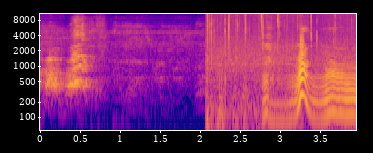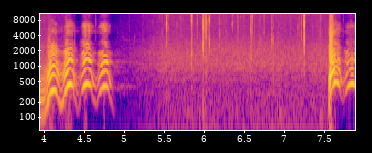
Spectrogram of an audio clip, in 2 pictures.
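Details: Dog whining and yelping in wavering, rising-and-falling pitched cries that climb into a run of quick wobbling yips, with a scuffling, noisy background and brief quiet gaps.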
